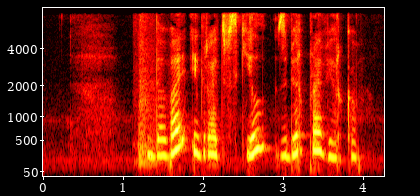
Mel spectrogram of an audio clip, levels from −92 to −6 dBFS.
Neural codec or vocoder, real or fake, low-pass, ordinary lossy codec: vocoder, 24 kHz, 100 mel bands, Vocos; fake; 7.2 kHz; MP3, 48 kbps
